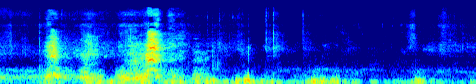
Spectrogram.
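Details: Playing show Cocker Spaniel puppies yelp twice in quick succession. The high-pitched, harmonic squeals come about a second apart, followed by low thumps and scuffling sounds of rough play.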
